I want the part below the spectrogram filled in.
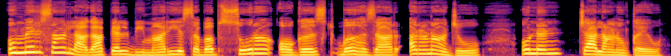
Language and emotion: Sindhi, neutral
